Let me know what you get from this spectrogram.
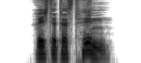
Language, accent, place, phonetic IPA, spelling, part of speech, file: German, Germany, Berlin, [ˌʁɪçtətəst ˈhɪn], richtetest hin, verb, De-richtetest hin.ogg
- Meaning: inflection of hinrichten: 1. second-person singular preterite 2. second-person singular subjunctive II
